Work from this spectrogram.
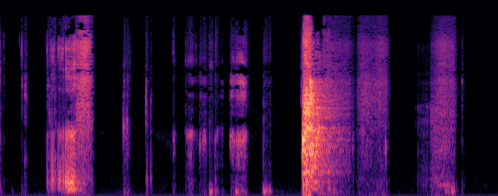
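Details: A Jack Russell Terrier called Biscotti making a strange noise indoors: a breathy huff opens, soft ticks and low clicks follow, then one loud, harsh snorting burst, trailed by two quieter breathy puffs.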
